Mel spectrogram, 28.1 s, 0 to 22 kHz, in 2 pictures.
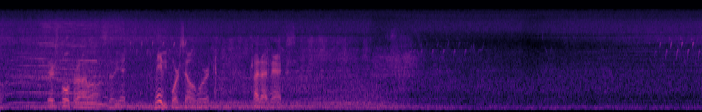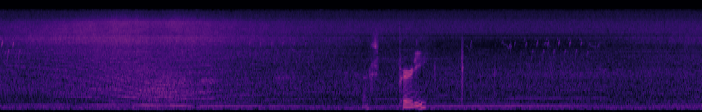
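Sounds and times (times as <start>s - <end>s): model airplane motor and propeller hum: 0.0s - 28.0s.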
